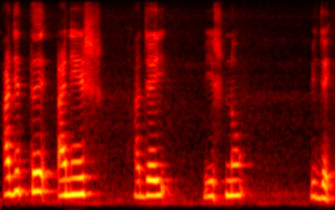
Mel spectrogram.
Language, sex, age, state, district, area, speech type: Malayalam, female, 60+, Kerala, Wayanad, rural, spontaneous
